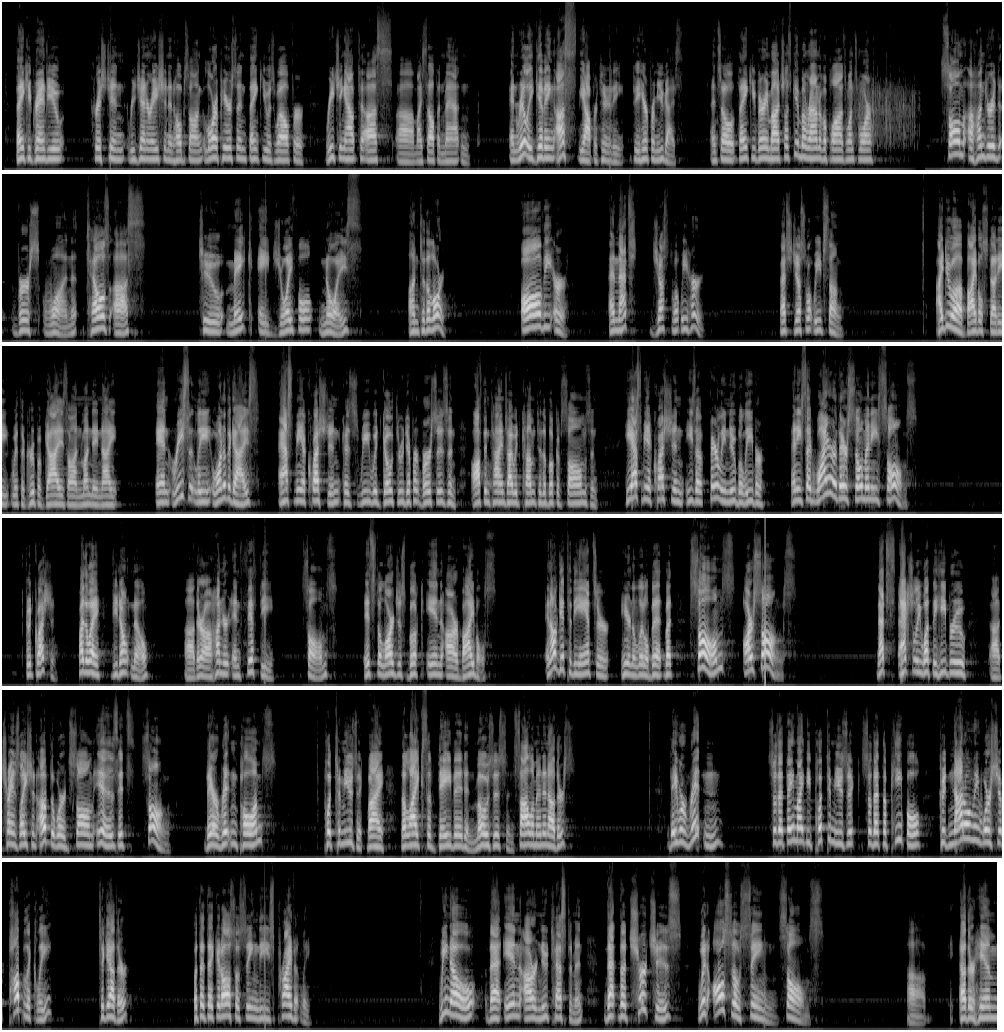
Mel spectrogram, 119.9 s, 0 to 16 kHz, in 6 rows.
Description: Sermon Discussion Read Psalm 100 together.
